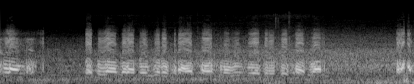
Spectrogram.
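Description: A man's voice over an air traffic control radio, thin and narrow in sound, with a short gap in the talk about half a second in.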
